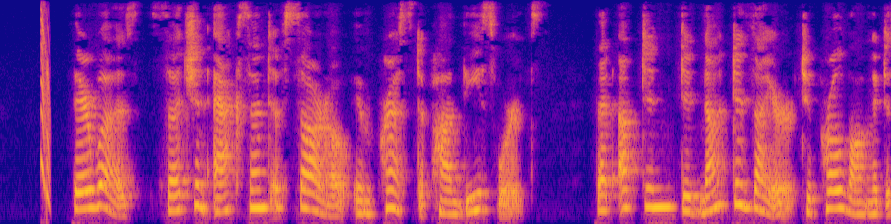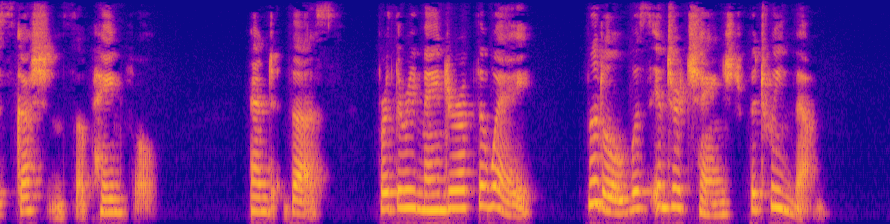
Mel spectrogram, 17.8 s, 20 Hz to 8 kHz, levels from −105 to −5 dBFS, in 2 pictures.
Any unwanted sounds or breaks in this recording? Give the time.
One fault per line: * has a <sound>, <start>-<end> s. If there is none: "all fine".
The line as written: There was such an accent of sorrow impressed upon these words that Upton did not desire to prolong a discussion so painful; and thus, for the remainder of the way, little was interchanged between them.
* has a chirp, 0.4-0.5 s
